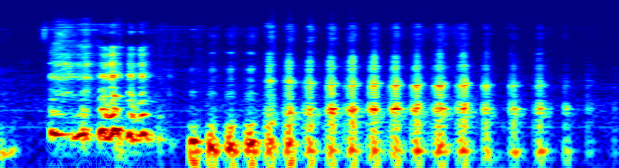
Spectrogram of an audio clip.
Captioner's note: laughing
